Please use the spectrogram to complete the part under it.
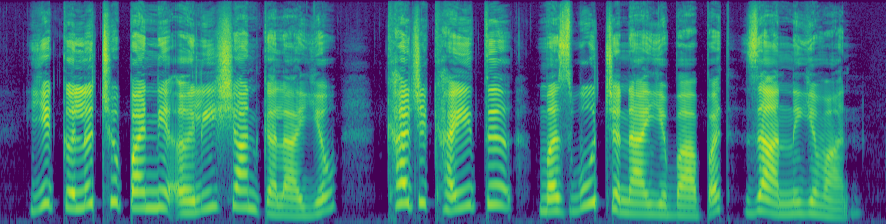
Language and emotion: Kashmiri, neutral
